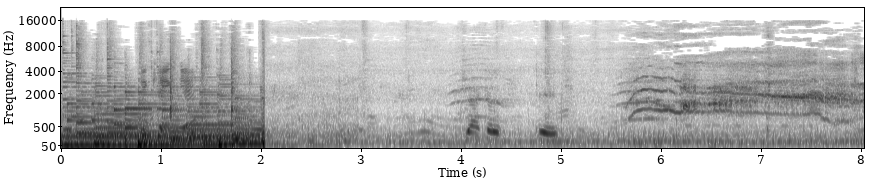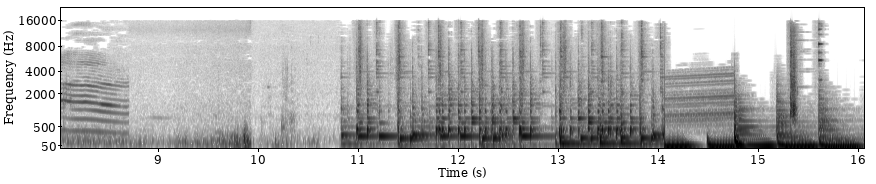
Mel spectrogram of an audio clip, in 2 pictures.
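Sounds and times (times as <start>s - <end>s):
child whining cry: 5.5s - 8.8s
loud music with percussive beat: 10.8s - 16.0s.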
